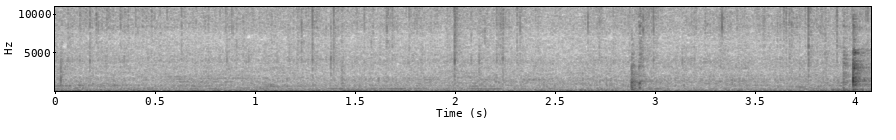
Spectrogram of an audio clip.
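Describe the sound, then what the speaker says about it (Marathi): Stuffed bitter gourds sizzle quietly in hot oil with a soft, continuous crackle, broken by occasional light stirring clatters. "आता ही भरलेली जी कारली आहे ती आपण ॲड करूयात"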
